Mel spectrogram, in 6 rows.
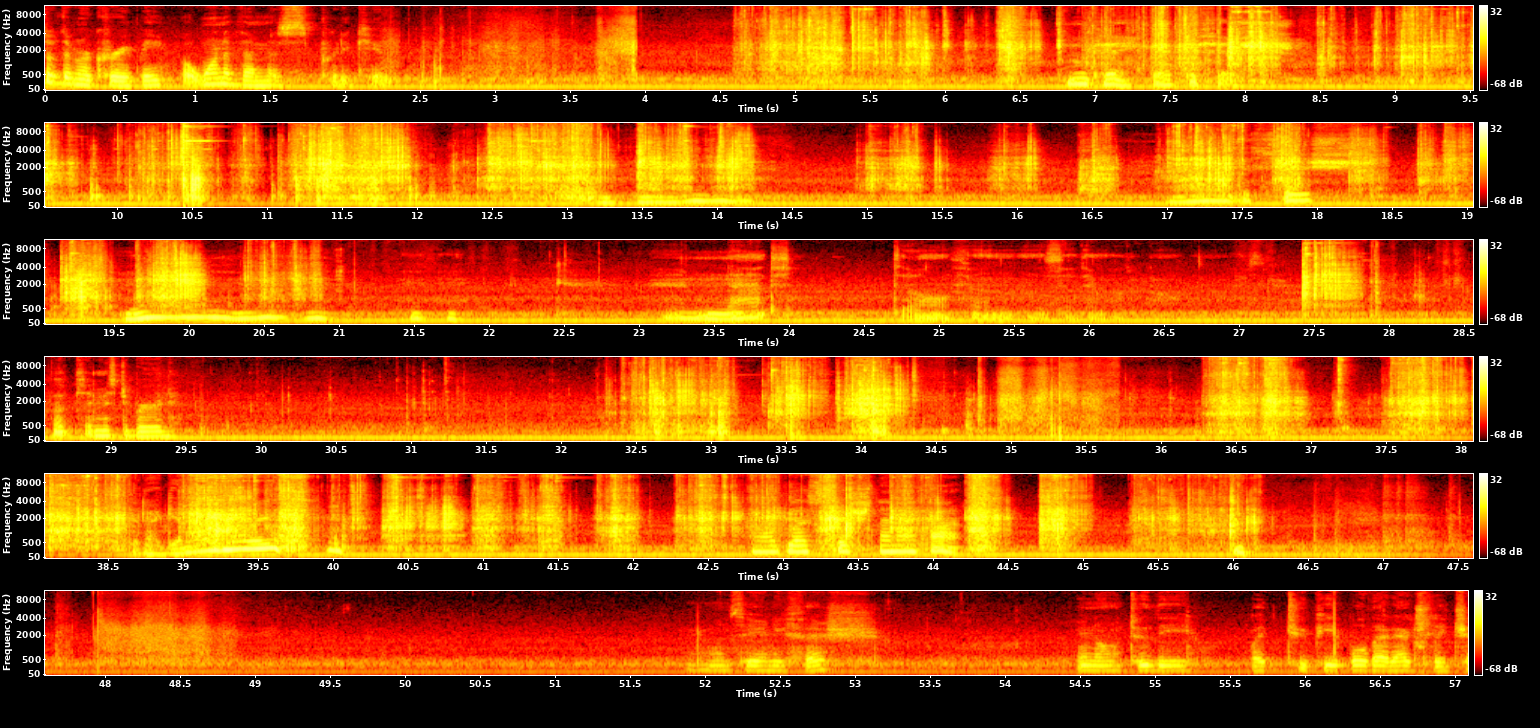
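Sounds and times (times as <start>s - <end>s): figurines clinking on a table: 4.6s - 14.3s, 27.4s - 28.4s, 36.2s - 46.3s.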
